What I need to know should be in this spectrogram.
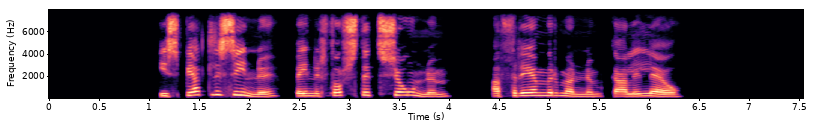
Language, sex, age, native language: Icelandic, female, 20-29, Icelandic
